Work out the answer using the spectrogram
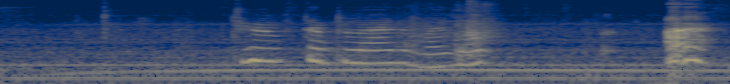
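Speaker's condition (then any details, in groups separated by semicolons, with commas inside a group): Cerebral palsy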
